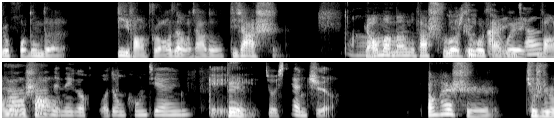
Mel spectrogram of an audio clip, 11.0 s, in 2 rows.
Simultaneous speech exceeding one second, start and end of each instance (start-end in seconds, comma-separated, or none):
3.6-6.1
